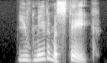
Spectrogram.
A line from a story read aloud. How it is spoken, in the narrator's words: I cried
